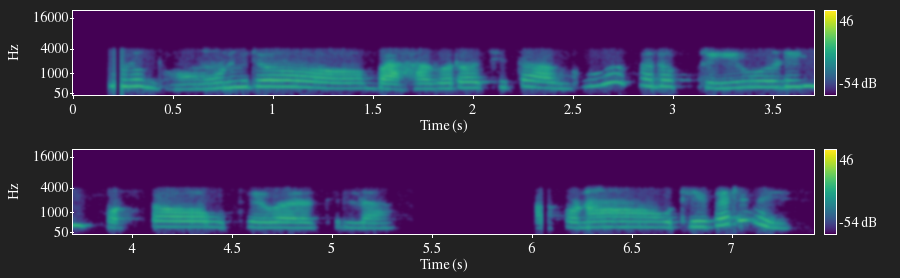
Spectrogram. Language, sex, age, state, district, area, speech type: Odia, female, 30-45, Odisha, Puri, urban, conversation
